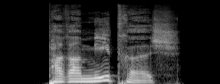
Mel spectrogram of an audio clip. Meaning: parametric
- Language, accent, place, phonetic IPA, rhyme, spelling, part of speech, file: German, Germany, Berlin, [paʁaˈmeːtʁɪʃ], -eːtʁɪʃ, parametrisch, adjective, De-parametrisch.ogg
